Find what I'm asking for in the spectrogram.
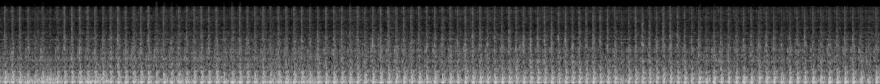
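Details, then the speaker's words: Yamaha Wolverine 350 4x4 ATV (last registered 1999) after carburettor cleaning and fresh fuel; single-cylinder picks up cleanly, holding an even rapid firing rhythm without choke; still smoking heavily, owner to check oil. "still smoking pretty good but uh revs out without the choke now all right so it definitely runs a lot better with that carb clean"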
